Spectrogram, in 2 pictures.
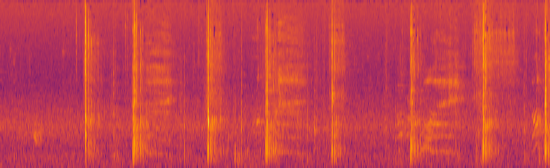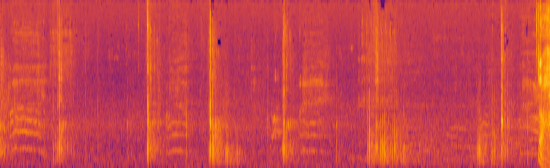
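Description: Tennis ball struck back and forth by rackets in a long rally on a grass court, a sharp hit roughly every one to one and a half seconds, many followed by a player's short grunt. Crowd applause breaks out at the very end as the point is won.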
